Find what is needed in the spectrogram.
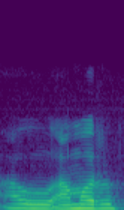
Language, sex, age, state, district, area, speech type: Odia, female, 30-45, Odisha, Bargarh, rural, spontaneous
